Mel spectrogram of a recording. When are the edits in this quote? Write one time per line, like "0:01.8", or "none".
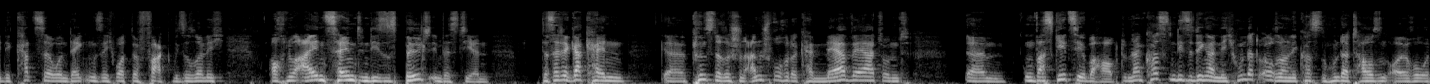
0:10.1
0:12.7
